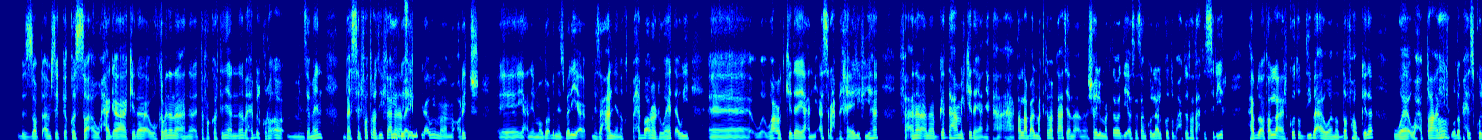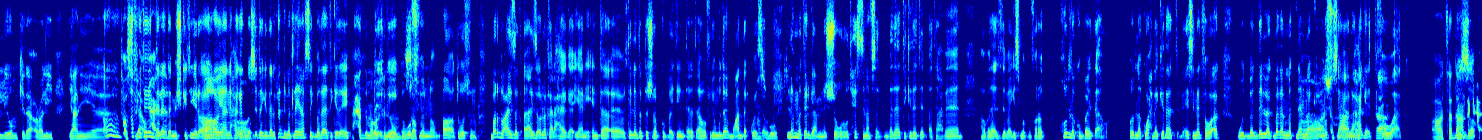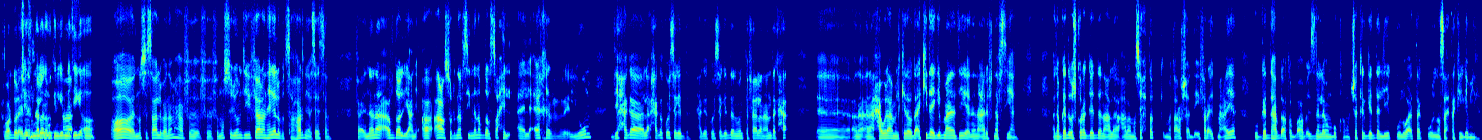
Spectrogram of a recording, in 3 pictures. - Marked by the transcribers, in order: unintelligible speech; tapping
- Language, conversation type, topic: Arabic, advice, إزاي أقدر أصحى بدري الصبح وألتزم بميعاد ثابت أبدأ بيه يومي؟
